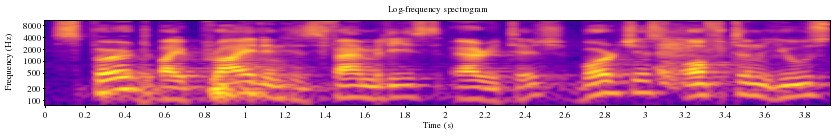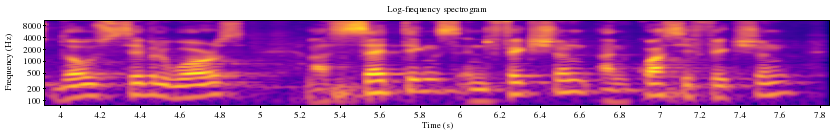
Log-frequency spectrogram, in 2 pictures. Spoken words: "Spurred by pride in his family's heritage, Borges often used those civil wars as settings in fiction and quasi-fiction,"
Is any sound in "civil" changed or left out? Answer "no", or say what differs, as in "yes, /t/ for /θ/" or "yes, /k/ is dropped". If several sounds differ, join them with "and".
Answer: no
